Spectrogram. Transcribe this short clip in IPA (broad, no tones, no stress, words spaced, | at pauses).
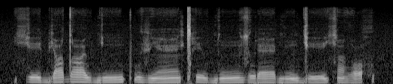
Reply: çeːbʲæ dˤæːu̯ɟĩː pʼuvʲæ̃ːǀʰeu̯ ɟũː zoɾæːɡũ ɟeːçẽ ðˤox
